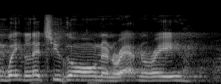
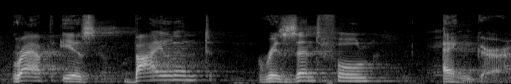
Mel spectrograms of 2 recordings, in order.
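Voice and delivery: measured pauses after each word; deliberate definition; 2 semitones lower, much slower than usual. Shown as a demonstration. Measured first reading of definition.

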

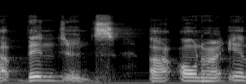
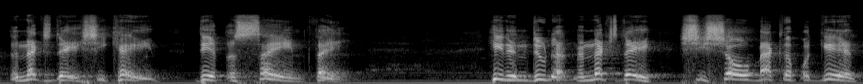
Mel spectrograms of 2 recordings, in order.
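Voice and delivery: usual speaking voice

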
